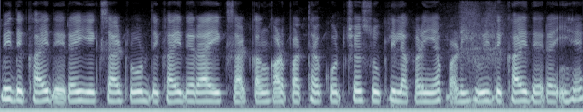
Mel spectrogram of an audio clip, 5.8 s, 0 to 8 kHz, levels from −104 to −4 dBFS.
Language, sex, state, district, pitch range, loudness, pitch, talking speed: Hindi, female, Bihar, Gopalganj, 195-205 Hz, -24 LUFS, 200 Hz, 255 wpm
